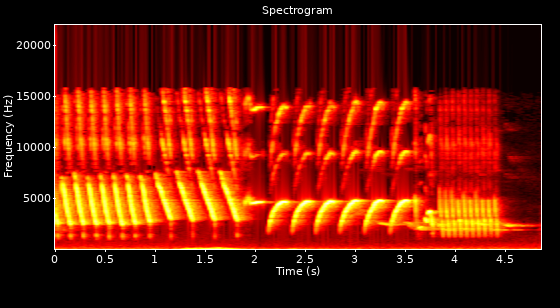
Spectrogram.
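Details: Canary song meant to get other canaries singing long rolls: rapid falling notes, then slower looping whistles, ending in a buzzy rattle that fades away.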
